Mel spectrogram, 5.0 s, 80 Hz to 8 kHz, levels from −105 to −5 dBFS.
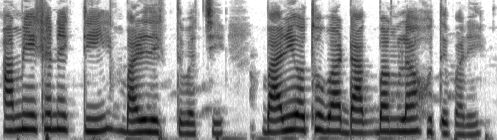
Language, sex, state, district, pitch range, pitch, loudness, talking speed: Bengali, female, West Bengal, Cooch Behar, 235-285 Hz, 260 Hz, -15 LUFS, 130 wpm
